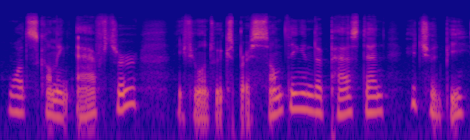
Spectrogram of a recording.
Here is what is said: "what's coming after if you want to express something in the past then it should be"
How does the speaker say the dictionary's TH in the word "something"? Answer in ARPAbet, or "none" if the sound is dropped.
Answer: TH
